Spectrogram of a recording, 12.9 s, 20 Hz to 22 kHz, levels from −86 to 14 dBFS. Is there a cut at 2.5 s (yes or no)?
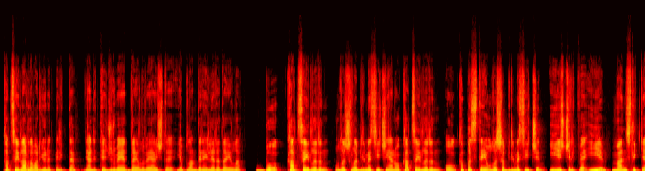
yes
